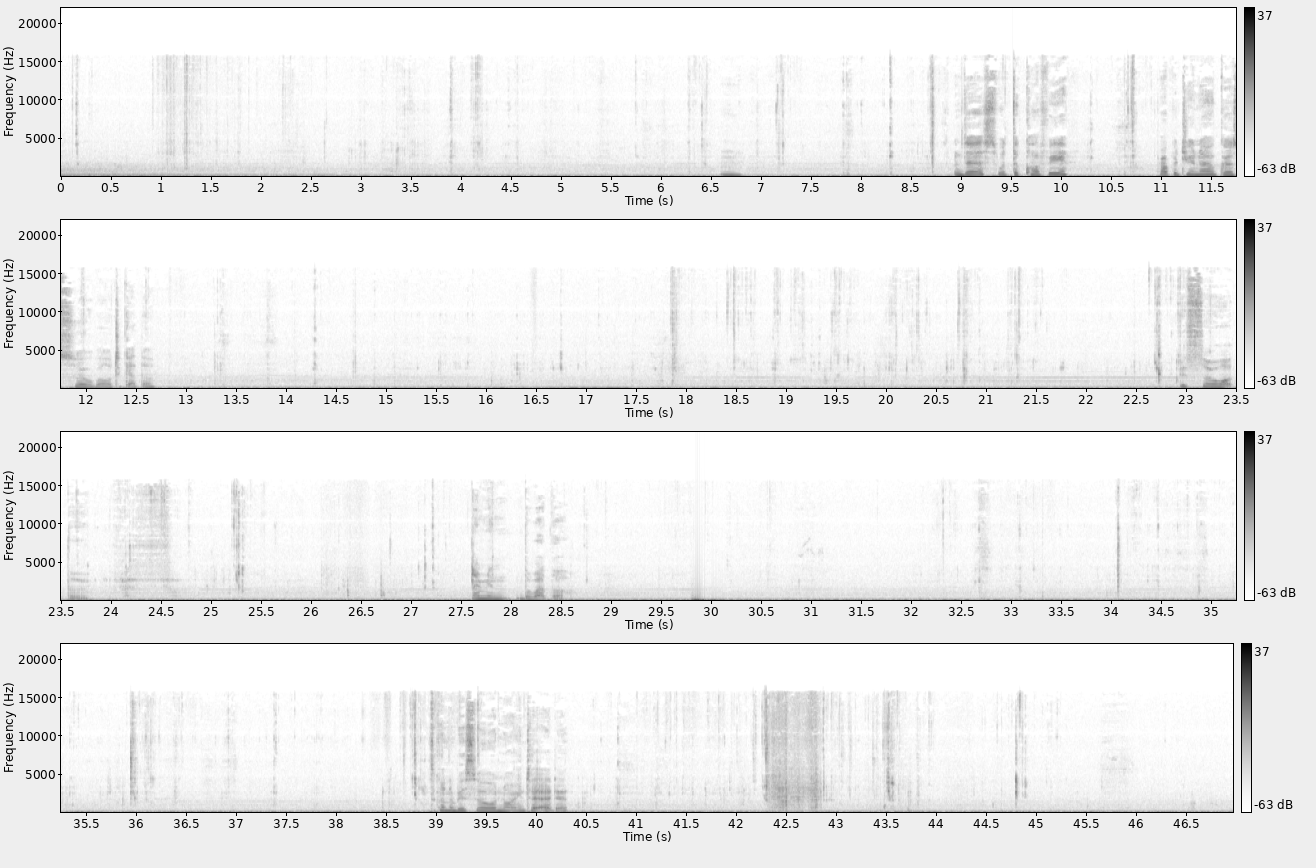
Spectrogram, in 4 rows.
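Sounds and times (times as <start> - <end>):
low rumble: 0.0 - 8.8
steady low rumble: 0.0 - 46.9
person chewing: 0.9 - 5.0, 5.6 - 8.9, 13.2 - 22.9, 24.0 - 27.4, 34.0 - 39.0, 40.4 - 45.2
closed-mouth chewing: 13.2 - 22.9, 34.0 - 39.0.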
